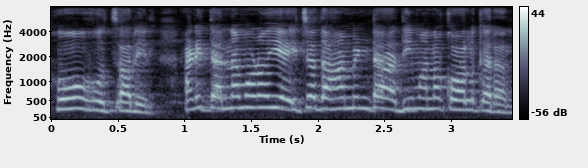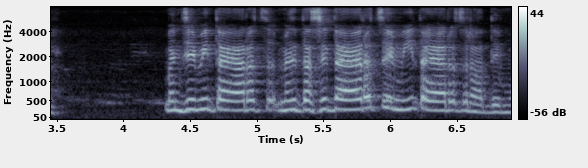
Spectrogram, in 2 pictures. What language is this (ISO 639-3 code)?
mar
